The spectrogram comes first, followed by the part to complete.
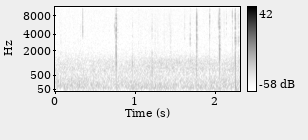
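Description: Near silence with a few faint, sharp clicks: fishing pliers picking at a blue crab's shell.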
